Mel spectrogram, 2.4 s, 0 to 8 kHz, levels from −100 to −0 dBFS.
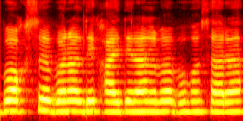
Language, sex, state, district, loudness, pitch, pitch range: Bhojpuri, female, Uttar Pradesh, Deoria, -16 LUFS, 250 Hz, 245-255 Hz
